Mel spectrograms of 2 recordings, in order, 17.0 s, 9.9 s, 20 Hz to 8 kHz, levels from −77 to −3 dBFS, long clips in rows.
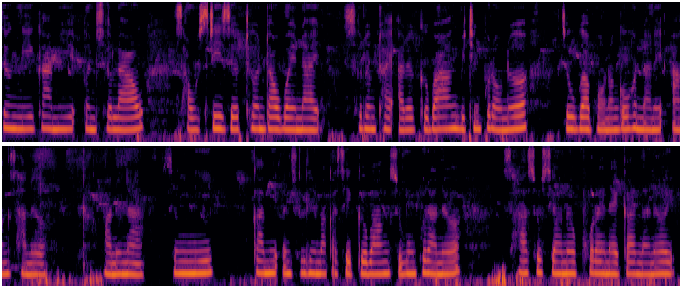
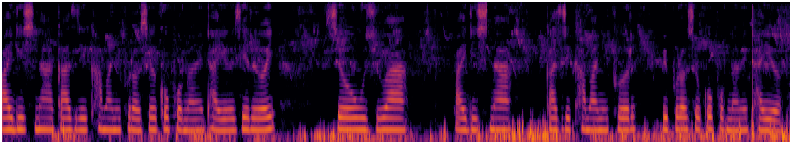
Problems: constant background noise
